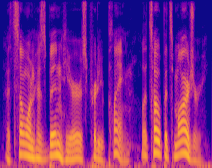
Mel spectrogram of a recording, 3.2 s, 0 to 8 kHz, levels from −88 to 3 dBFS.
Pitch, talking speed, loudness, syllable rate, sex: 120 Hz, 205 wpm, -17 LUFS, 6.3 syllables/s, male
